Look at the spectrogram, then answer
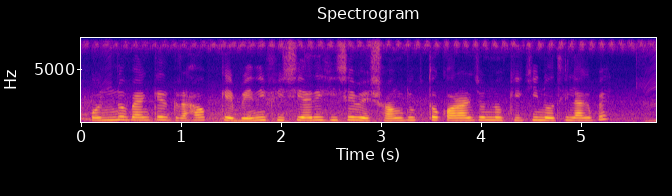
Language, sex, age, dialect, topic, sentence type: Bengali, female, 18-24, Jharkhandi, banking, question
